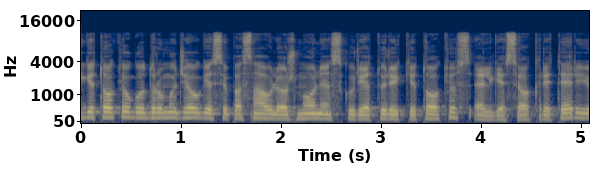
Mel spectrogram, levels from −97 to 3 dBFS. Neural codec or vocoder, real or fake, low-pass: none; real; 10.8 kHz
